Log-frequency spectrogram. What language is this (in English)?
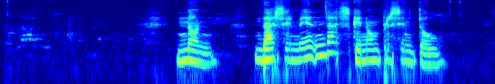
Galician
